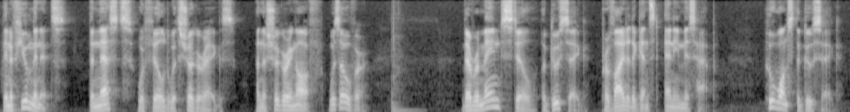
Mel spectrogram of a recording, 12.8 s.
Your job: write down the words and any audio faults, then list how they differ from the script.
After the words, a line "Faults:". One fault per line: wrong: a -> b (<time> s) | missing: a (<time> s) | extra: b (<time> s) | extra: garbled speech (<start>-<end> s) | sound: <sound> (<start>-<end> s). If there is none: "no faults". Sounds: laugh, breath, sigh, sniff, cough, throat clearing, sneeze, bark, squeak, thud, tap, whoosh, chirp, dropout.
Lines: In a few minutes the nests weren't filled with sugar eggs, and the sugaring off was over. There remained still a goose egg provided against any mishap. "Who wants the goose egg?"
In a few minutes the nests were filled with sugar eggs, and the sugaring off was over. There remained still a goose egg provided against any mishap. "Who wants the goose egg?"
Faults:
wrong: weren't -> were (2.1 s)
sound: thud (5.9-6.4 s)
